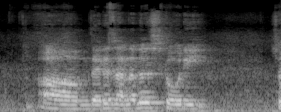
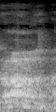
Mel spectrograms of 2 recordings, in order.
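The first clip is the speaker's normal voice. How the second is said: sudden loud mock monster roar; 3 semitones higher, 5 dB louder than usual. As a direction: roar out a short, scary "Ah". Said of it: "the monster goes".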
